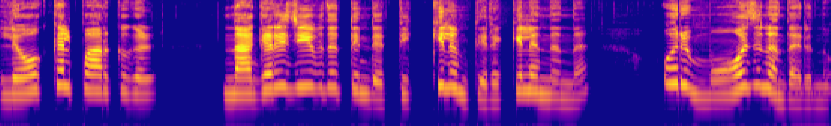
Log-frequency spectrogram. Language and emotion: Malayalam, happy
